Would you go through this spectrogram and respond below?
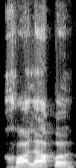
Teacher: قاف ساکن ہے، اس میں بھی کلکلہ خوب ظاہر کریں گے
